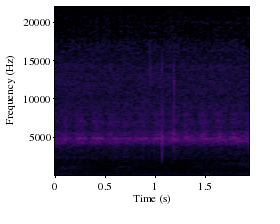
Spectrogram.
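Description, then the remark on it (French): Cicadas drone in a steady, unbroken high-pitched buzz, heard quietly, with a single faint click partway through and no voices. “On peut écouter les cigales aussi, juste deux secondes, tiens, on peut une pause.”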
